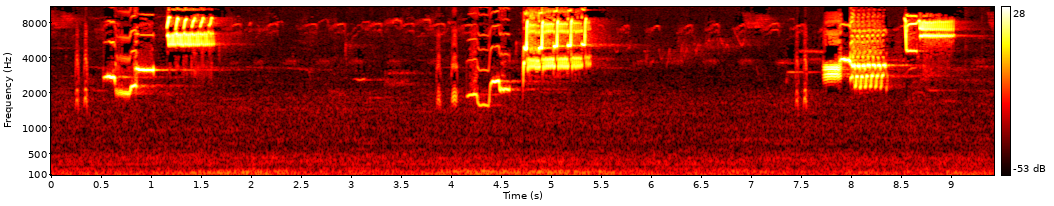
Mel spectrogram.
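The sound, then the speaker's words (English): A thrush sings in three separate phrases, each a quick run of clear, fluting notes ending in higher trills, with pauses between, over a soft low background hum. “If you listen to a thrush and hear a thrush, you've not really heard the thrush.”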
